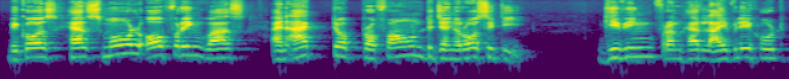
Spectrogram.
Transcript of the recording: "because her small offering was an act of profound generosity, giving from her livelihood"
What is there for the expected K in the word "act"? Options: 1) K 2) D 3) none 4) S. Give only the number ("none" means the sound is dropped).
1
